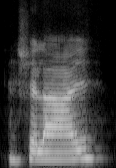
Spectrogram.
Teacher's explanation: first one is unstressed and second one is stressed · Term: amic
